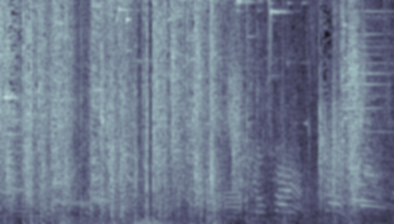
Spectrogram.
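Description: Rapid bursts of automatic gunfire crackle loudly and continuously in Call of Duty: Warzone, dense overlapping shots filling the scene with players talking intermittently.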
